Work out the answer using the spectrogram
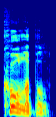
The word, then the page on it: callable: British English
